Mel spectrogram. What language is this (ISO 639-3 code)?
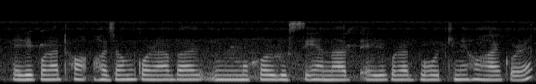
asm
